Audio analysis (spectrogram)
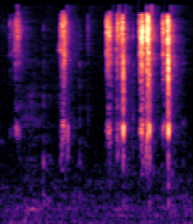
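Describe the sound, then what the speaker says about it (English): Fabric scissors snip several times in quick succession, close and crisp, with short sharp cuts spaced irregularly and no talking over them. "You need fabric scissors."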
